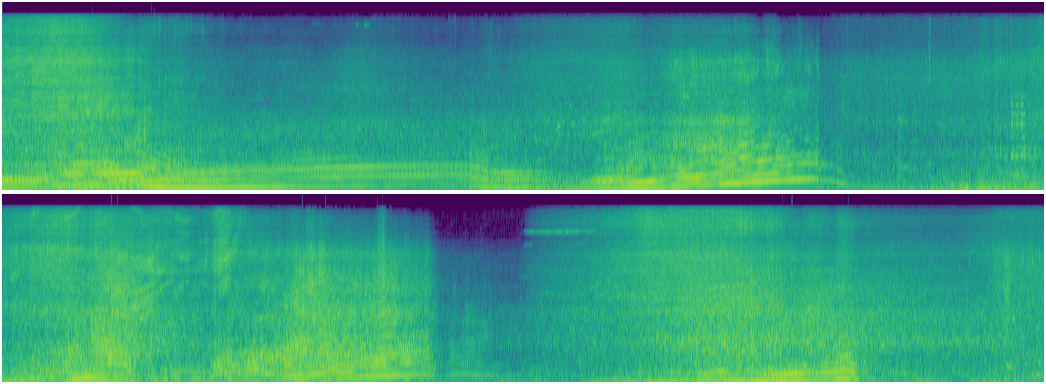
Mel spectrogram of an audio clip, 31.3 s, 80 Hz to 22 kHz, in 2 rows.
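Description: BMW E92 coupés accelerating hard in several clips one after another: the engine note climbs with the revs and drops at each gear change or lift-off. A rising rev near the end cuts off sharply.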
